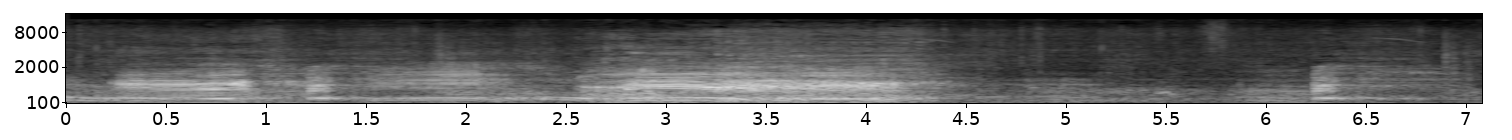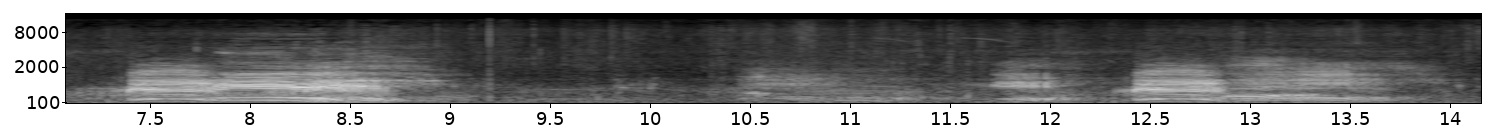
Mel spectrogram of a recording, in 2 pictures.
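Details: On a village cattle farm, cattle give long, deep, harmonic moos in several drawn-out bouts, one overlapping another.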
